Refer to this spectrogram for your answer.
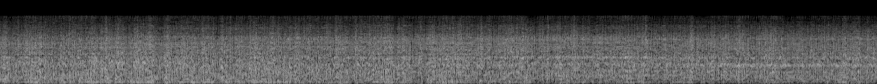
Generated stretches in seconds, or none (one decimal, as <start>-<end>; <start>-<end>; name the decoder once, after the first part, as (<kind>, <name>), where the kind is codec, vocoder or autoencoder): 0.0-8.8 (vocoder, Vocos)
